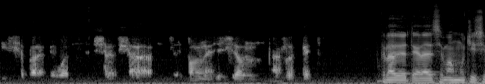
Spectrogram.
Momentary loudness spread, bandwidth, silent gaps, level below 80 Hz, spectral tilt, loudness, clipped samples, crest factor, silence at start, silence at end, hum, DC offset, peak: 7 LU; 17 kHz; none; -44 dBFS; -5 dB/octave; -29 LUFS; under 0.1%; 18 dB; 0 s; 0 s; none; under 0.1%; -10 dBFS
